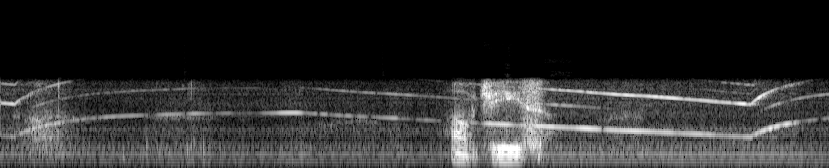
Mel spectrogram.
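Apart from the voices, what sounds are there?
emergency vehicle siren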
